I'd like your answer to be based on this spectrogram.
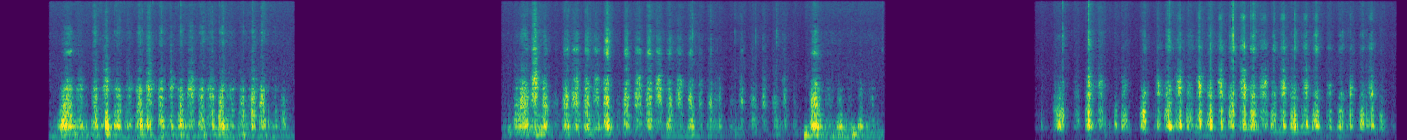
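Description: A coin gripped in the fingers rapidly scratches the coating off a thin, flat paper lottery scratch card resting on a wooden table. Three bursts of dense, gritty scraping are heard, separated by short silences, with the strokes too fast to count individually and most of the energy in the low-mid to mid range.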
